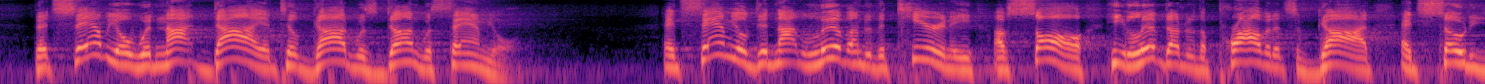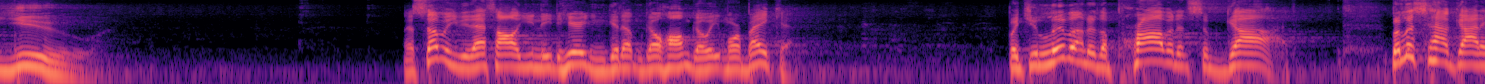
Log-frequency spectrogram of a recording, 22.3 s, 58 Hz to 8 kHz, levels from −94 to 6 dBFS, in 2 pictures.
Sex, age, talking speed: male, 40-59, 180 wpm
